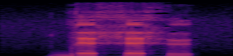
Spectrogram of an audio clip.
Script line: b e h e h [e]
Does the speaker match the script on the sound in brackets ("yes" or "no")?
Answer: no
